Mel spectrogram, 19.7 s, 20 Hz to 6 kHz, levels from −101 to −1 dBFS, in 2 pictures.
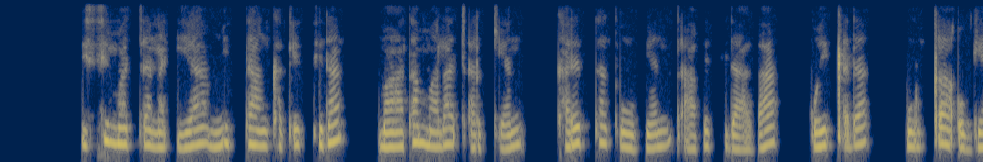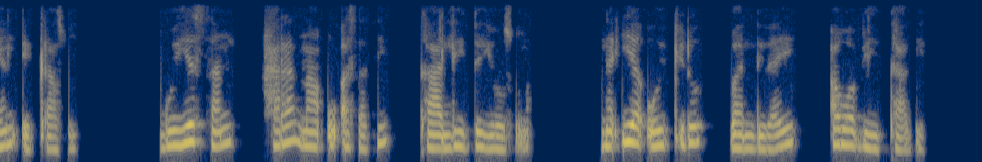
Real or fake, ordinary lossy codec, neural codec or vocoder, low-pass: fake; Opus, 64 kbps; vocoder, 22.05 kHz, 80 mel bands, WaveNeXt; 5.4 kHz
